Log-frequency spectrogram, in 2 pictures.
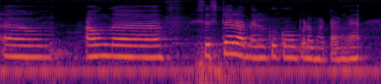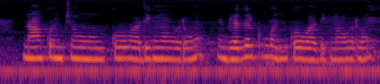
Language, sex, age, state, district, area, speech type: Tamil, female, 30-45, Tamil Nadu, Mayiladuthurai, urban, spontaneous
